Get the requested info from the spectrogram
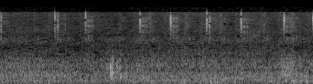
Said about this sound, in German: dieser Krach, der nebenher läuft, ist das Eis, wie es, wie es abbricht und wie, wie Eisschollen zusammenstoßen.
